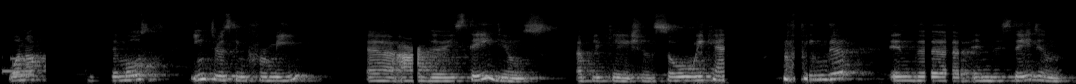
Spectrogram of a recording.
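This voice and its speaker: A Brazilian woman, a native Portuguese speaker, answering interview questions about a company in halting English, searching for words. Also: on the low side, darkish tone, roomy sound, rough recording. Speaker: company manager being interviewed.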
